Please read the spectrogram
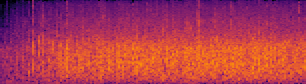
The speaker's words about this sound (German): ich muss Applaus hier einfügen, so wie wenn jetzt TV-Totalmäßig oder so irgendwas. Applaus, kann ich näher vielleicht einbauen, gucken wir mal.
